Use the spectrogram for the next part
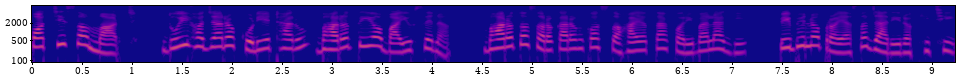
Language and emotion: Odia, neutral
